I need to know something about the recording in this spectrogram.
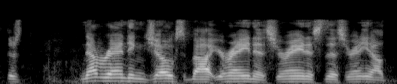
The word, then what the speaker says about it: Uranus: know it's an Americanism if you look in the encyclopedia if you're looking at any pronunciation guide its Uranus that's the it's the name of a Greek and Roman God and that's the correct way so many people do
